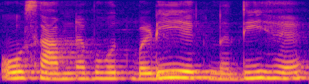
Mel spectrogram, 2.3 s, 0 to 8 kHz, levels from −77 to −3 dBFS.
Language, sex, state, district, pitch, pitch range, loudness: Rajasthani, female, Rajasthan, Nagaur, 210 Hz, 205-225 Hz, -14 LUFS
